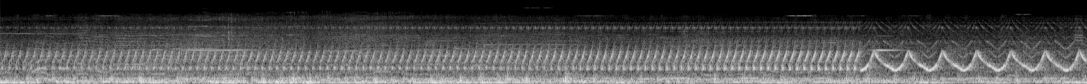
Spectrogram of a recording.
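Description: Electronic vehicle siren sounding a fast warble, switching near the end to a slower up-and-down yelp, over a steady low rumble of traffic.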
